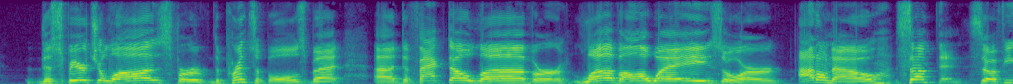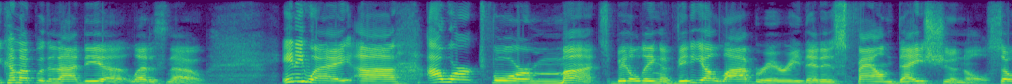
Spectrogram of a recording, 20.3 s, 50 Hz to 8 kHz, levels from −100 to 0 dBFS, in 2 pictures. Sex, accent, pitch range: male, American, 160-205 Hz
